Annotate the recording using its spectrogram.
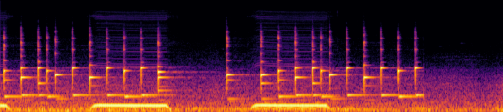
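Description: Mobile phone ringtone: a quick, bright melody of short ringing notes played through twice, with a low buzz coming in three stretches of about a second each. It stops a little after five seconds, when the call is picked up.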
